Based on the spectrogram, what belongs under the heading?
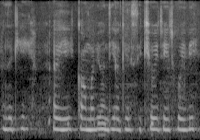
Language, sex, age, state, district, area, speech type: Dogri, female, 18-30, Jammu and Kashmir, Jammu, rural, spontaneous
